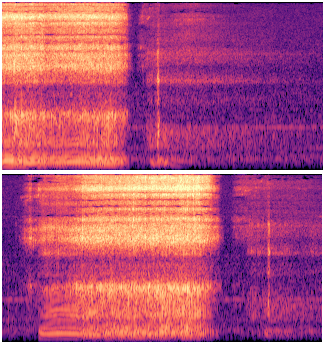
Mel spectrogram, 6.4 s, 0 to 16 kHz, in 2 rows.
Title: 1 Hour Snoring เสียงกรน 1ชั่วโมง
